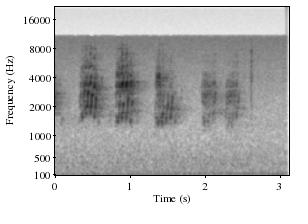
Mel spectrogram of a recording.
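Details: House martin chicks, two in a nest under the soffit boards of a house in South Somerset in late July 2017, being fed constantly by their parents: five buzzy, rasping chirrups in short bursts over low background rumble.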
